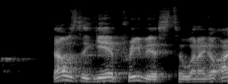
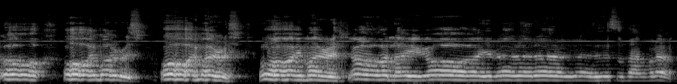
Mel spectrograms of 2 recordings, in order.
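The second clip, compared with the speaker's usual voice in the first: mocking impostor; 5 semitones higher, 8 dB louder than usual. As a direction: mimic the impostor with loud scorn.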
